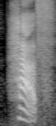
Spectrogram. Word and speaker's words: half: is easier okay guys it is easier if you use half it means without the L okay um you can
